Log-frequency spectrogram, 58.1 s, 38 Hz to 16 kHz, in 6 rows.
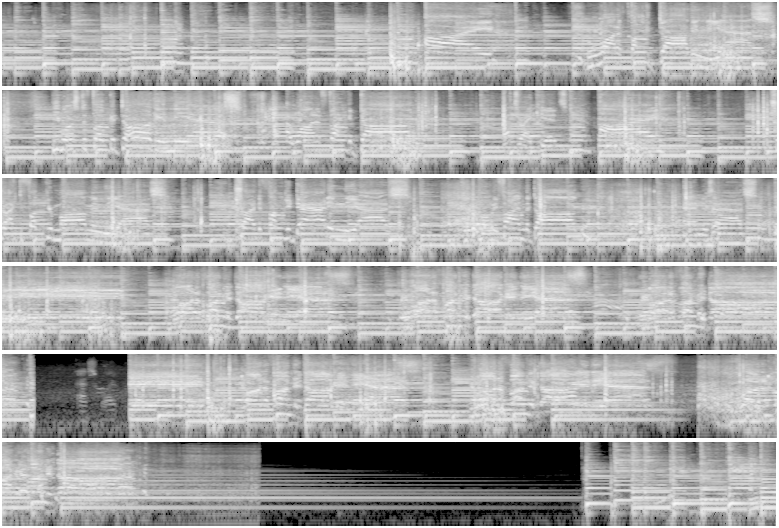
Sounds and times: Music: 0:00.0 - 0:39.2, 0:40.4 - 0:58.1
Skateboard: 0:10.5 - 0:15.2, 0:19.0 - 0:19.7, 0:24.3 - 0:33.4, 0:34.0 - 0:37.5, 0:40.4 - 0:51.7.

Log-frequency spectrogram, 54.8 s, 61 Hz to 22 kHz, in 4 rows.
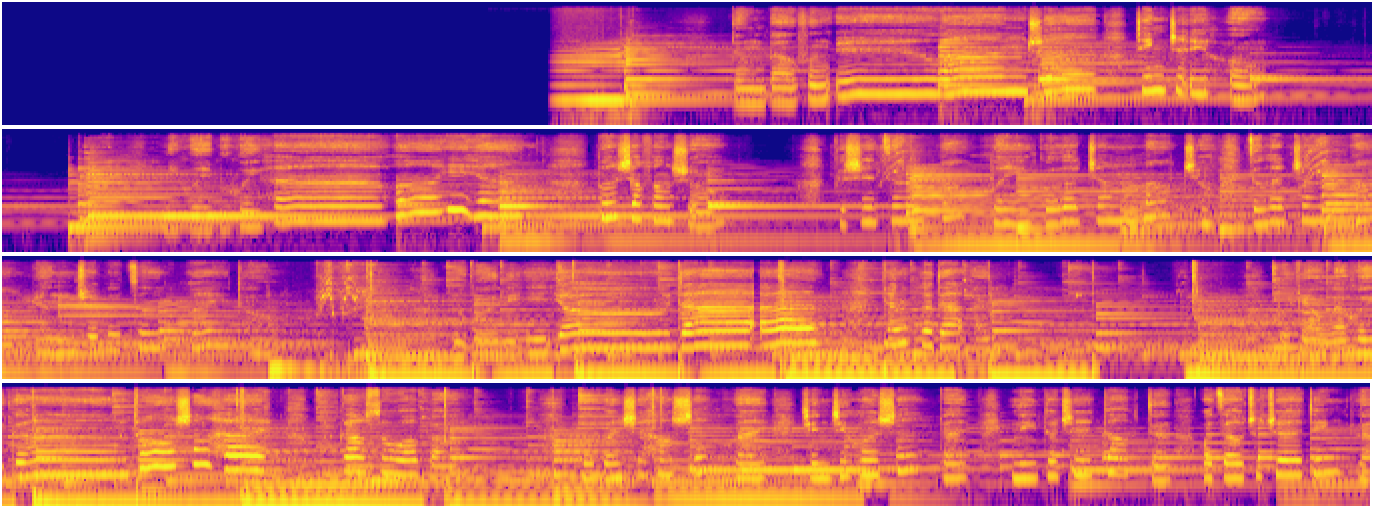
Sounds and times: Background music: 0:05.5 - 0:54.7
New-age music: 0:05.5 - 0:54.7.

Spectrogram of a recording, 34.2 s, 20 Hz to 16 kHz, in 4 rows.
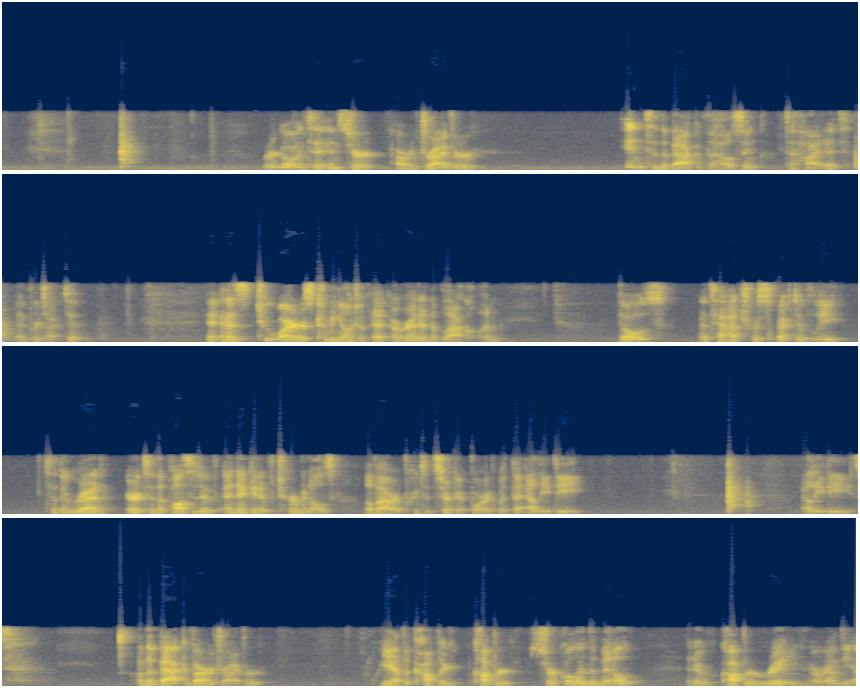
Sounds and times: Speech: 0:02.6 - 0:04.8, 0:06.2 - 0:09.5, 0:10.6 - 0:13.6, 0:14.7 - 0:23.0, 0:25.1 - 0:26.1, 0:26.9 - 0:28.4, 0:29.4 - 0:34.2.

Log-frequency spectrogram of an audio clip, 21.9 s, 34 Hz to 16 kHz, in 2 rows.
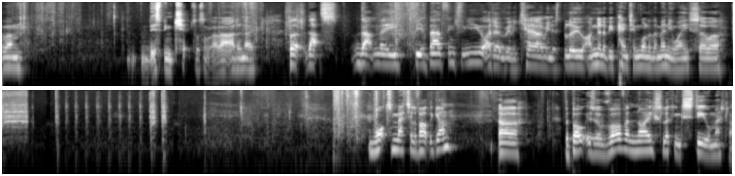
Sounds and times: Speech: 0:00.0 - 0:00.4, 0:01.7 - 0:10.9, 0:16.4 - 0:17.8, 0:18.4 - 0:21.9
Inside, small room: 0:00.0 - 0:21.9.

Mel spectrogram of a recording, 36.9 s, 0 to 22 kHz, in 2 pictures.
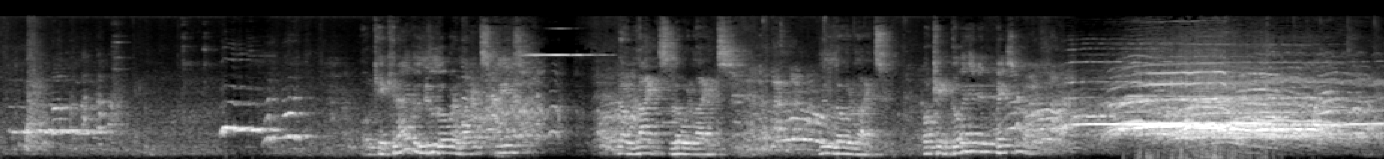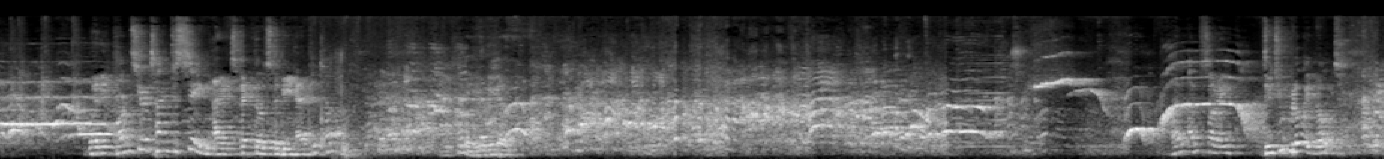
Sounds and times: Speech: 0:10.8 - 0:14.1, 0:19.6 - 0:23.1, 0:34.1 - 0:36.4.

